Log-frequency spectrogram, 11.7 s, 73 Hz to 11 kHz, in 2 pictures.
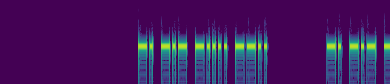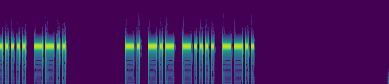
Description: Morse code, heard as a keyed tone, about 28 wpm, 700 Hz. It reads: NK6Z NK6Z NK6Z
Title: USA Call Signs - 4 Characters - Repeated 3x - 28wpm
